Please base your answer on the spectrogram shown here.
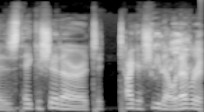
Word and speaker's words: Takeshita: It's Takeshita. Okay, that's what it was. It's Takeshita. I remember it, but it's spelled. I can't even I can't mess with you guys. Take a shita is what it spells out.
